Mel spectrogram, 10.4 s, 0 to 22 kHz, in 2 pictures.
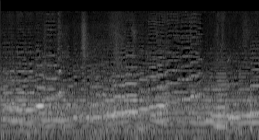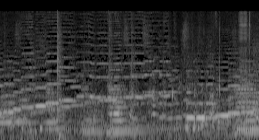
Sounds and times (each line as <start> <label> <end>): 0.0 Orchestra prepare to play 10.3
